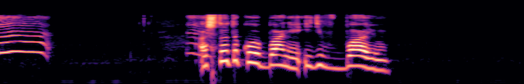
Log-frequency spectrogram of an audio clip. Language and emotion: Russian, angry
